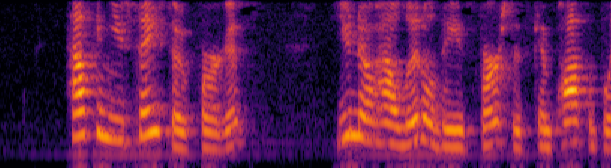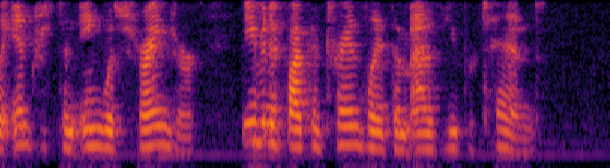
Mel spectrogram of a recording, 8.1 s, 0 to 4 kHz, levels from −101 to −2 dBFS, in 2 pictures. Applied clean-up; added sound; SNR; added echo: none; none; none; none.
